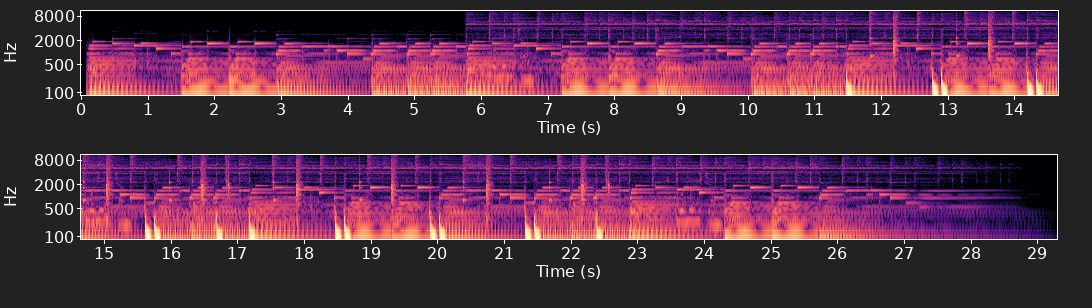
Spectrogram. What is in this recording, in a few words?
vintage piano logo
